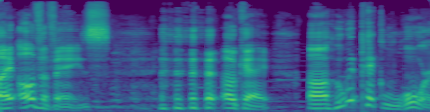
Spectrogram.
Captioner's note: audience laughing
